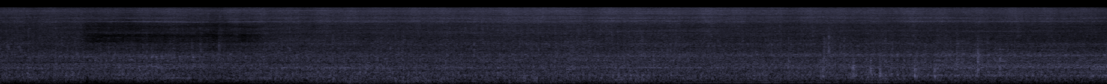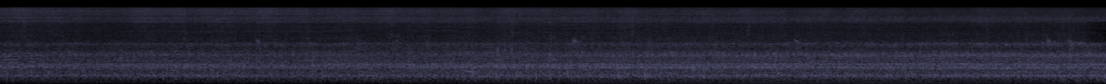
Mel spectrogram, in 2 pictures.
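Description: A train rolling along steadily, a continuous noise that grows slightly louder, with a few sharp clicks about halfway through.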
